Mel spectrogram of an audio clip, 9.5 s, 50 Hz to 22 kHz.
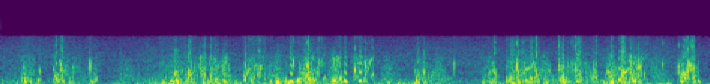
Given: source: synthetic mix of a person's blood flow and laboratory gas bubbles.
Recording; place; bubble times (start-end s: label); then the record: Doppler ultrasound of blood flow; subclavian vein
0.26-0.55 s: bubbles
0.68-0.99 s: bubbles
1.14-1.29 s: bubbles
2.11-3.10 s: bubbles
3.23-3.65 s: bubbles
3.73-4.33 s: bubbles
4.41-4.99 s: bubbles
5.51-5.78 s: bubbles
6.01-6.08 s: bubbles
6.39-6.63 s: bubbles
6.73-7.22 s: bubbles
7.40-7.99 s: bubbles
8.07-8.63 s: bubbles
8.80-8.87 s: bubbles
9.00-9.35 s: bubbles
From the record:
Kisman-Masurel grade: 332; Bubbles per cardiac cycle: rolling drumbeat, 9 or more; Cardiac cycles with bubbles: 50 to 99%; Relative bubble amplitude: moderate (0.250 to 0.450); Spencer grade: 3 (all of the cardiac periods contain showers or single bubble signals, but not dominating or overriding the cardiac motion signals); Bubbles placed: anywhere in the cardiac cycle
